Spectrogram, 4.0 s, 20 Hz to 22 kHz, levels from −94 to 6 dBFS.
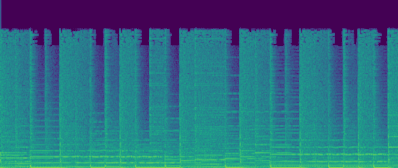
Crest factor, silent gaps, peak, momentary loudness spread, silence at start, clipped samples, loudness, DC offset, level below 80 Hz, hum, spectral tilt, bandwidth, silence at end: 12 dB; none; -6 dBFS; 2 LU; 0 s; under 0.1%; -19 LUFS; under 0.1%; -20 dBFS; none; -4 dB/octave; 19 kHz; 0 s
